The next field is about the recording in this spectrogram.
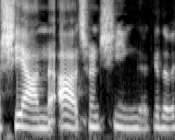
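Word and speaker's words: Xi'an: portato da shian perché abbiamo scoperto che si pronuncia shian a CH ching che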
